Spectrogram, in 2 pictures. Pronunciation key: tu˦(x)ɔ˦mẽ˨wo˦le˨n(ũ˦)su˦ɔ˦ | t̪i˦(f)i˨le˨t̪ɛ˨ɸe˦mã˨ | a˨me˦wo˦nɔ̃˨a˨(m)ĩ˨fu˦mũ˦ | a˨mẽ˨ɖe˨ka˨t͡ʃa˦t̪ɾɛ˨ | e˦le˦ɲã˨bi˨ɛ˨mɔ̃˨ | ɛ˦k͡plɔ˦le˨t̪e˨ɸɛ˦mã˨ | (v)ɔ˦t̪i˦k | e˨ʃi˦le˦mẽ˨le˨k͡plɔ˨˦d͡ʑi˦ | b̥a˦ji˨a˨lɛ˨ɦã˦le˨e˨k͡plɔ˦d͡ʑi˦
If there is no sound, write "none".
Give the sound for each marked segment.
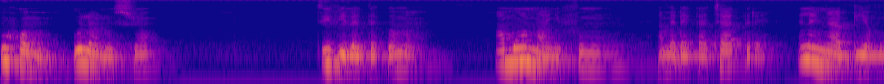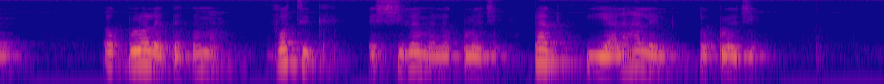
x, ũ˨, v, ɲ, v

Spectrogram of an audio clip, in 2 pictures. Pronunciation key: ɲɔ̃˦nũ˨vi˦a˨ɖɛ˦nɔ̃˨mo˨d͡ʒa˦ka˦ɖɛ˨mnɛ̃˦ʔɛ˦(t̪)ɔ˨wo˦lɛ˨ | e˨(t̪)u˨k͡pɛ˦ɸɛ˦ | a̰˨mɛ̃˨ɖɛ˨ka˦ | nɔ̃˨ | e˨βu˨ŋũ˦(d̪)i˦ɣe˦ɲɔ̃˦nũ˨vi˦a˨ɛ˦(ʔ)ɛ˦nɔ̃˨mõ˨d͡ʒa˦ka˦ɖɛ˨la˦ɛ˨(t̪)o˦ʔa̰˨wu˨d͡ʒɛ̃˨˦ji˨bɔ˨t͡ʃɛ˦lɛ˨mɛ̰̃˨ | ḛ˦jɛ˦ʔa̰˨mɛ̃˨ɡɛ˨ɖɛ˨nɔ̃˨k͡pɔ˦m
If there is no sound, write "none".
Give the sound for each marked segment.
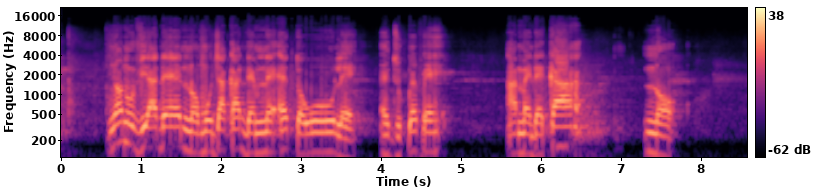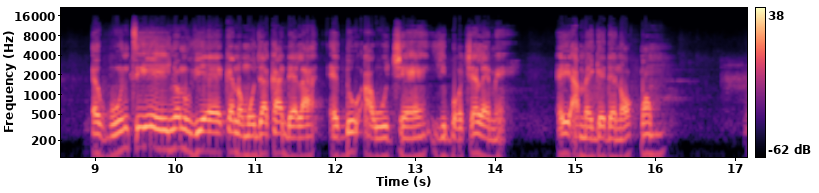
t̪, d̪, t̪, k, d̪

